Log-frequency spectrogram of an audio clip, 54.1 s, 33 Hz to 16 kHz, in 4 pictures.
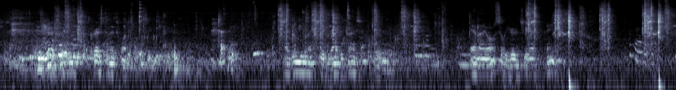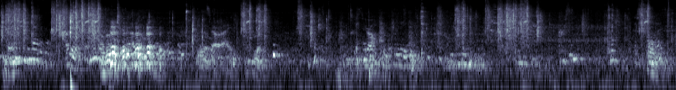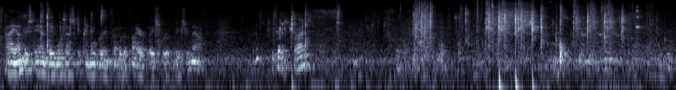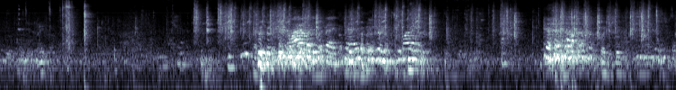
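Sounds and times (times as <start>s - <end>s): camera shutters clicking: 1.0s - 1.8s, 5.5s - 9.0s, 10.4s - 15.9s, 17.2s - 20.2s, 21.9s - 24.6s, 25.2s - 27.1s, 32.4s - 40.3s, 44.4s - 54.0s
camera shutter clicks: 5.5s - 8.9s, 10.5s - 15.7s, 18.3s - 20.2s, 22.2s - 24.5s
quiet talk: 43.6s - 54.0s.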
